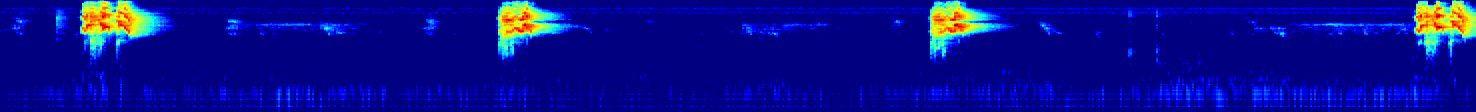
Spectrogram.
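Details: Rosy-faced lovebird at home calling on and on in protest at a week without play; four shrill, buzzy chirps arrive about every two and a half to three seconds, with faint low rumble between.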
